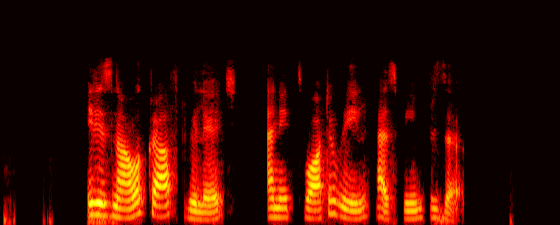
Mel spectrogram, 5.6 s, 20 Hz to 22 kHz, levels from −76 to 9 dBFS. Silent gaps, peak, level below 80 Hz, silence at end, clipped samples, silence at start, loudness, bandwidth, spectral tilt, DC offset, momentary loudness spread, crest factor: 2.36-2.67 s, 3.99-4.03 s; -2 dBFS; -50 dBFS; 1 s; under 0.1%; 0.9 s; -18 LUFS; 7.6 kHz; -6.5 dB/octave; under 0.1%; 13 LU; 18 dB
